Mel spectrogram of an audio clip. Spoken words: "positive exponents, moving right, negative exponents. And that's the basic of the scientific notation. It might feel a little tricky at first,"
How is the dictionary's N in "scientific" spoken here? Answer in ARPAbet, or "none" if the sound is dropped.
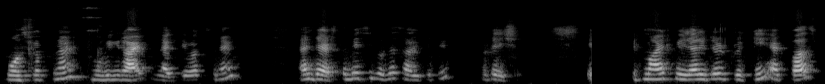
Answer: N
